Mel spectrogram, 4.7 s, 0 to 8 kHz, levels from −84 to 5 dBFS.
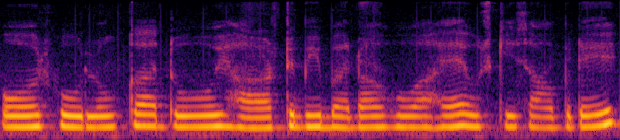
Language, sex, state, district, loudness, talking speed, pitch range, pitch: Hindi, female, Rajasthan, Jaipur, -15 LUFS, 140 wpm, 190-200 Hz, 195 Hz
